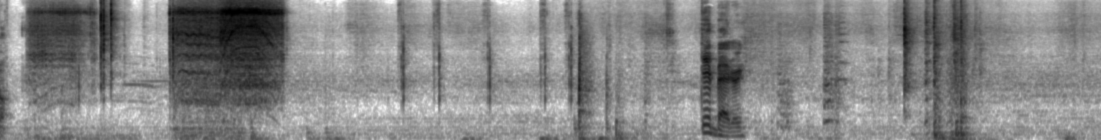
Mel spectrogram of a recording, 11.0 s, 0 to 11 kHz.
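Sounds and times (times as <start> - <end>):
battery drill boring: 0.3 - 1.1, 1.7 - 2.9.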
